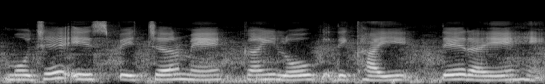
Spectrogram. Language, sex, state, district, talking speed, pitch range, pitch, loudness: Hindi, female, Madhya Pradesh, Dhar, 110 wpm, 210-225 Hz, 220 Hz, -13 LUFS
